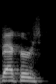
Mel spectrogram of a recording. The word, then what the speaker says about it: Bueckers: Beckers that is Ryan uh this is Paige Beckers earns her first career double double in the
